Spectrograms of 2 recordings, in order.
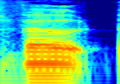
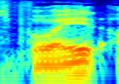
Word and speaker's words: Vogt: my last name is Vogt, but if I'm somewhere like a car rental place, people mispronounce it as Voight a lot of the time.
